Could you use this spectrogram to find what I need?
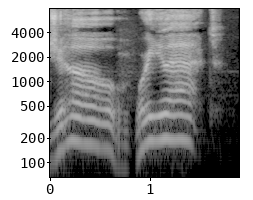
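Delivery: play-acted, very high-pitched, slow, drawn-out yell. Retelling yelling for Joe while searching: retelling yelling for someone. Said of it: "I just start yelling for him".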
